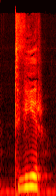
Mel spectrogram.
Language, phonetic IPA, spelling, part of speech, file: Ukrainian, [tʲʋʲir], твір, noun, Uk-твір.ogg
- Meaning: work, writing, composition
